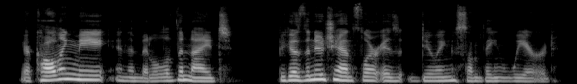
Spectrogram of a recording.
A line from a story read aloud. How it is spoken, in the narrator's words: Flatly, says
